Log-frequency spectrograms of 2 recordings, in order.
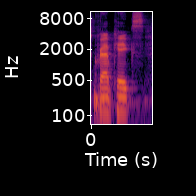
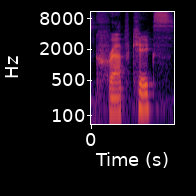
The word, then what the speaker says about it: crab cakes: here so zebedee mentions crab cakes uh sometimes getting mispronounced as crap cakes yeah so watch out for those b sounds like when you're saying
